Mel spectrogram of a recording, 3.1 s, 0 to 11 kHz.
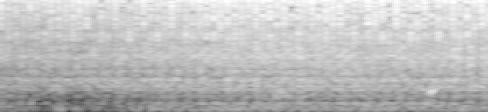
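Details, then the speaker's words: Vauxhall A14NET engine running, after head gasket replacement: light fast ticking about four per second that stops when the purge valve is disconnected; strong suction at the valve with engine running shows the evap purge valve is stuck open. "Now, with the engine running, you shouldn't get any suction on this. And I am. I can feel a load of suction there pulling me finger is by the skin of me finger in."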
